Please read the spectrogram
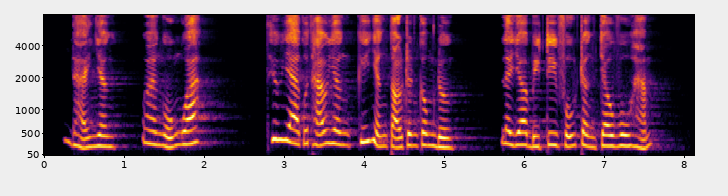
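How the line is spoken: Crying out, weeping. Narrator (Vietnamese): Trương Phúc Tùng khóc lóc kêu lên

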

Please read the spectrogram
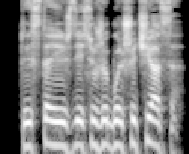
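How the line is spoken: Father's grumble. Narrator (Russian): проворчал отец

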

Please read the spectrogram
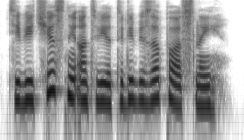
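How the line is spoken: Through clenched teeth. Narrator (Russian): Процедила сквозь стиснутые зубы Ева

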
